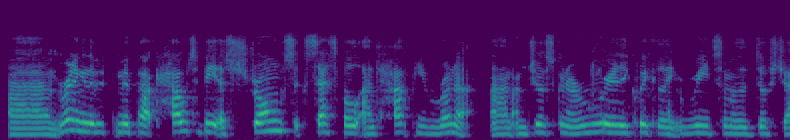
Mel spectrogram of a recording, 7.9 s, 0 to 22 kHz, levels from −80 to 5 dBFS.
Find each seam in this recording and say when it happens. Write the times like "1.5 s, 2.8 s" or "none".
4.8 s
